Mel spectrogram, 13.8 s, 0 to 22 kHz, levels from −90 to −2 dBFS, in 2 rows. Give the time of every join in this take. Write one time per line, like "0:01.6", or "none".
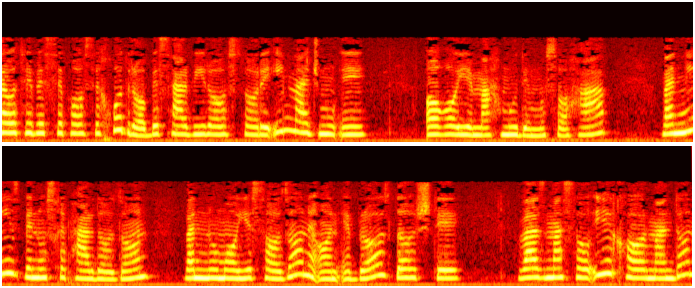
none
